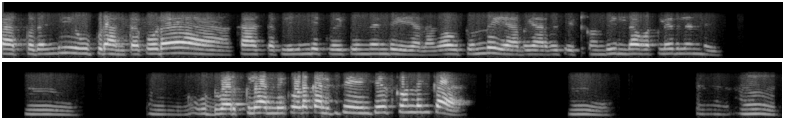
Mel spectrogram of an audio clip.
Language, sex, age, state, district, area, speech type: Telugu, female, 30-45, Andhra Pradesh, Vizianagaram, rural, conversation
